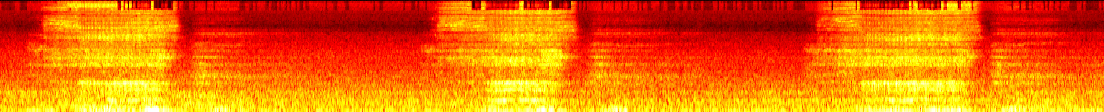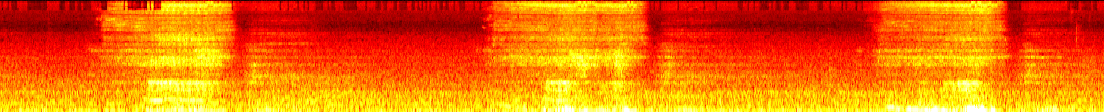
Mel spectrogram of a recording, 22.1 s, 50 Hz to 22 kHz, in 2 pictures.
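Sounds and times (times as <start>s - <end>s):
quiet breathing: 0.0s - 22.0s
man snoring: 0.4s - 2.4s, 4.4s - 6.4s, 8.2s - 10.4s, 12.0s - 13.8s, 15.9s - 18.0s, 19.7s - 21.8s.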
